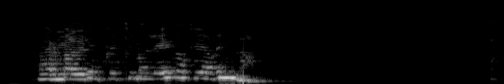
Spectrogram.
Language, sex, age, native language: Icelandic, female, 60-69, Icelandic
